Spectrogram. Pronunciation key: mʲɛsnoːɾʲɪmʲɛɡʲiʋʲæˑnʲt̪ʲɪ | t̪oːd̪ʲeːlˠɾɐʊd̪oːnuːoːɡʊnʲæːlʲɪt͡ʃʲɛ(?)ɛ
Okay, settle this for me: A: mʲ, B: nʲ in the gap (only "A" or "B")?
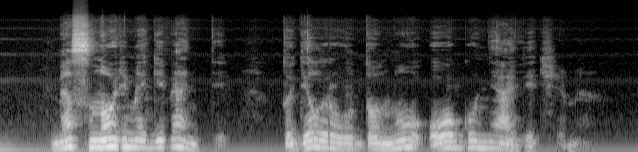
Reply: A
